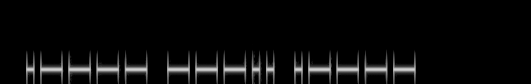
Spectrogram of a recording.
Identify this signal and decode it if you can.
Morse code, heard as a keyed tone, about 17 wpm, 700 Hz. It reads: 181
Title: Numbers - 3-Digit 17wpm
